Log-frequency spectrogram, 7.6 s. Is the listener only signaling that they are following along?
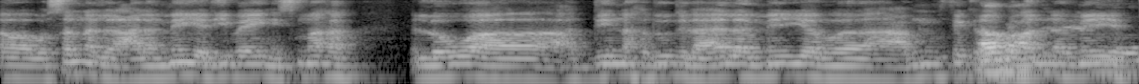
No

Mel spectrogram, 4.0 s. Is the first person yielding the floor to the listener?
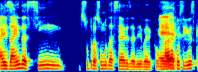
No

